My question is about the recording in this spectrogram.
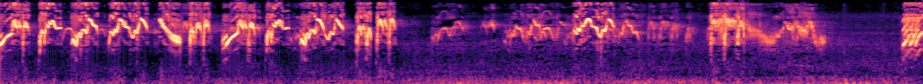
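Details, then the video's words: Lark imitating the songs of other birds: bursts of rapid, high looping whistles and chirps, sung in phrases about half a second long with short gaps, then a quieter warbling stretch and another loud run. "The lark imitates the singing of hundreds of birds."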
